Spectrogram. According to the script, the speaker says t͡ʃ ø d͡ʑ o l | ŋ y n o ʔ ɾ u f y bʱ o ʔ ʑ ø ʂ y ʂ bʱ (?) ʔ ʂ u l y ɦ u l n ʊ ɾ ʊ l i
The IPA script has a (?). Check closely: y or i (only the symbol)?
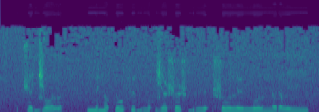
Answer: y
